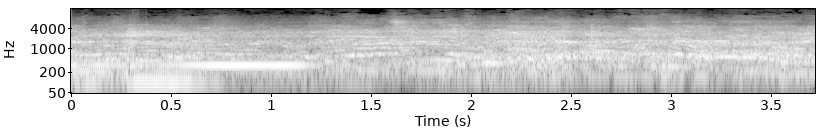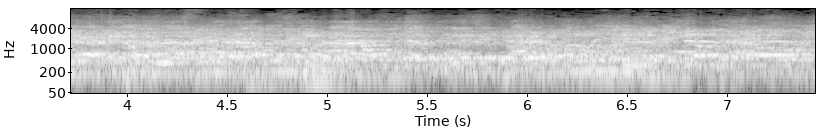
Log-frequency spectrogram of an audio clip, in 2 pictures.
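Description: Electric guitars play distorted chords.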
